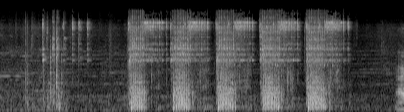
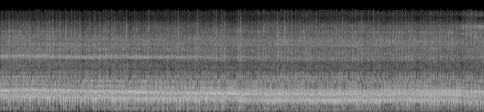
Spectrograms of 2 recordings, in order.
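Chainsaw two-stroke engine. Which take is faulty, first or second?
first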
